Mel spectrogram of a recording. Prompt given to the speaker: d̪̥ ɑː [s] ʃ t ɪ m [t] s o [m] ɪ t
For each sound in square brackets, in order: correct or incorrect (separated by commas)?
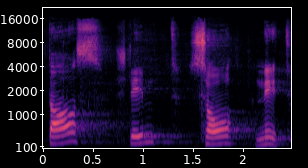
correct, correct, incorrect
